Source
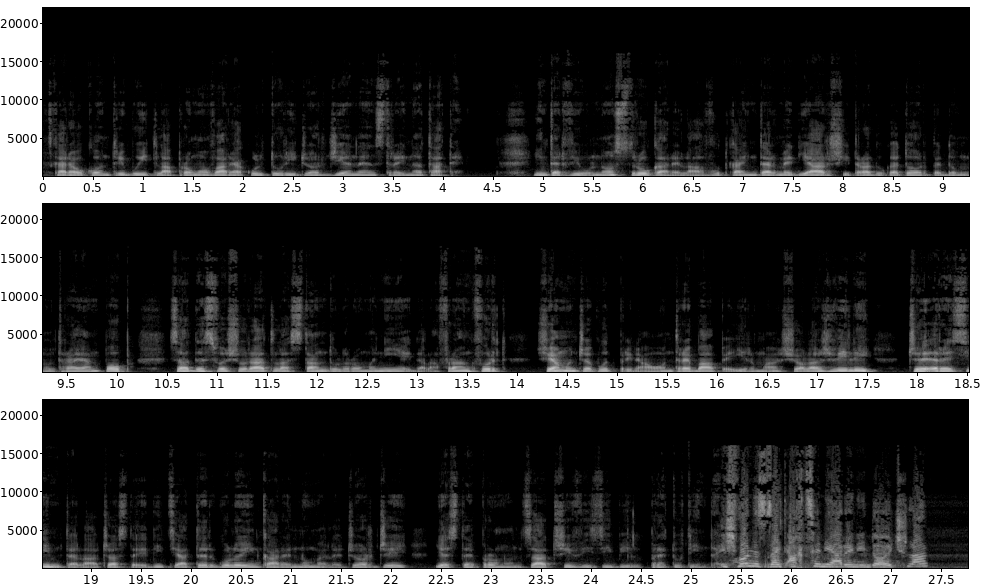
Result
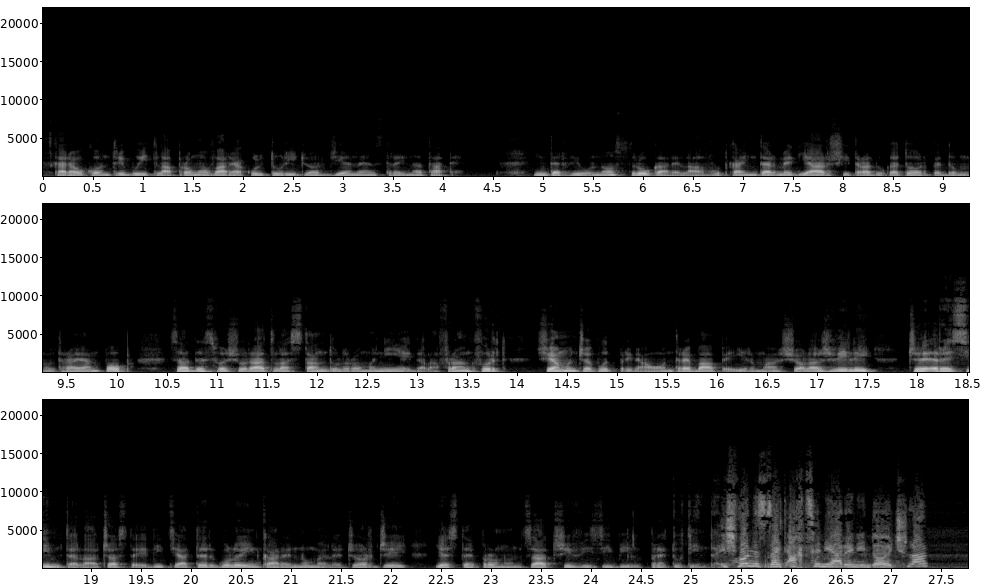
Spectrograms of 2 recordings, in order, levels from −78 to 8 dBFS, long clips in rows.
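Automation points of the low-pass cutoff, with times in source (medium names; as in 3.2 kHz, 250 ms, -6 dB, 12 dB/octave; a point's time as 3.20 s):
2 kHz
from 2.59 s 1.1 kHz
from 6.45 s 1.9 kHz
from 11.40 s 3.1 kHz
from 14.94 s 1.8 kHz
from 16.62 s 3 kHz
from 18.22 s 6.2 kHz
from 19.21 s 3.2 kHz
from 24.80 s 7.2 kHz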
